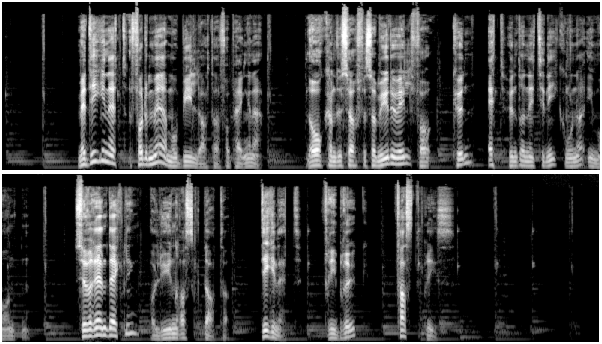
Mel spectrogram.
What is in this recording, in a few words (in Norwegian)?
no reklame, norsk, mann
